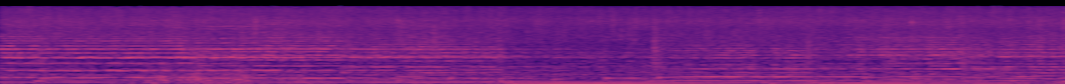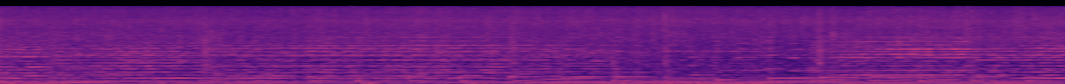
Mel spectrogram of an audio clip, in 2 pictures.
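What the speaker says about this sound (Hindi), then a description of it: "बारिश भी थोड़ी सी तेज़ हो गई थी" Heavy monsoon rain pours steadily and loudly throughout at the Naneghat Caves in Maharashtra, a dense continuous wash of sound with occasional low rumbles underneath.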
